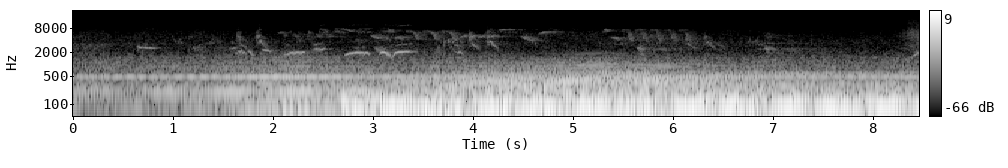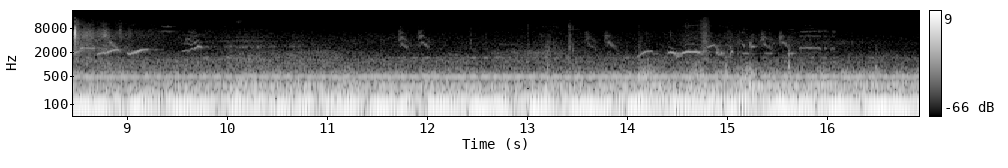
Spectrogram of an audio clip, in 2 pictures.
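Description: Drama score music: a sustained tone swells up over the first few seconds, then a deep, evenly pulsing bass joins about three seconds in and carries on steadily.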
